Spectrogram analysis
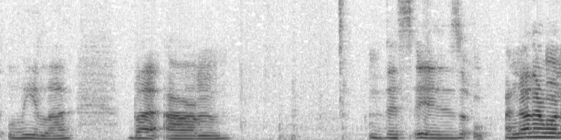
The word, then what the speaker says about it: Lila: It is pronounced Lila, I guess. I know I got told that I pronounced it wrong in my video, but I did make an annotation in that afterwards I found out that yes, it is indeed pronounced Lila.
